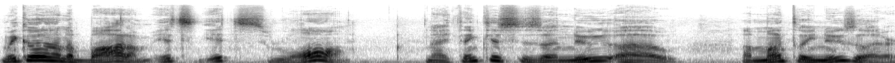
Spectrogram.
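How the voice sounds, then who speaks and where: A man talks at a moderate pace in a dark, mellow, somewhat breathy tone. His pitch swings very widely, and the recording is very clean with a silent background. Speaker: amateur radio YouTuber. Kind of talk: casual tutorial.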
